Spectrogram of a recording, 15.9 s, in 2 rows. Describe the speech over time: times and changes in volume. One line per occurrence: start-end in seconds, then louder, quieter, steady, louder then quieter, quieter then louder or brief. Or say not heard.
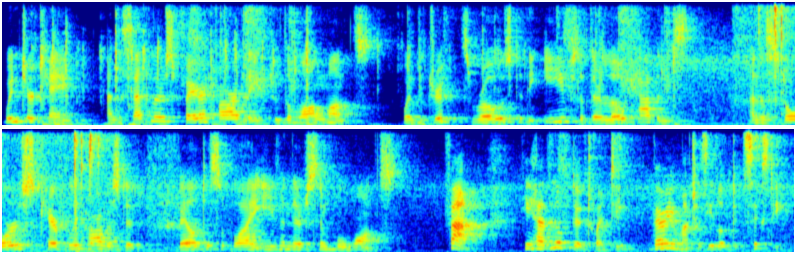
0.0-15.8 steady.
